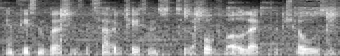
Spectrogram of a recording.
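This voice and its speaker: A man's voice: low-pitched, completely flat delivery, fast, gravelly. A young man giving an informal, rambling street-style sermon, cursing bluntly and tagging his lines with "man" and "all right". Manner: profane, blunt. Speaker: street preacher. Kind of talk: informal religious video sermon. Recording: music playing behind.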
